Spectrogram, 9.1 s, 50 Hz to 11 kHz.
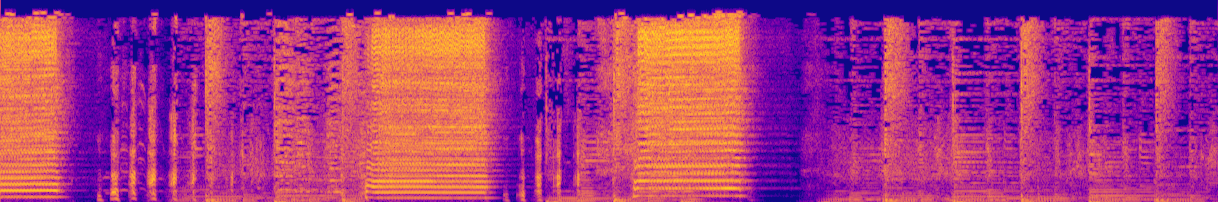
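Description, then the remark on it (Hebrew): A huge semi-trailer truck's air horn, sounded on Road 4 by the truck driving behind the listener, blares in several long, loud blasts, its rich chord-like tone cutting off briefly between bursts before sounding again. “אני היום נסעתי בכביש 4, נסע מאחורי מסעית סימי טריילר ענקית, ופתאום הביאה לי צופר.”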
